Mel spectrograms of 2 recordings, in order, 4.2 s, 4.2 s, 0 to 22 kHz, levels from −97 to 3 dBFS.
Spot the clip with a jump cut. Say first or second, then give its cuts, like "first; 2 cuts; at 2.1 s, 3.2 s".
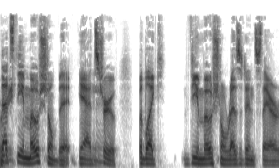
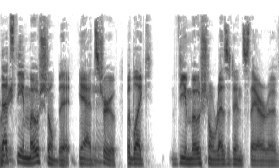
second; 1 cut; at 1.8 s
